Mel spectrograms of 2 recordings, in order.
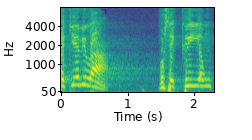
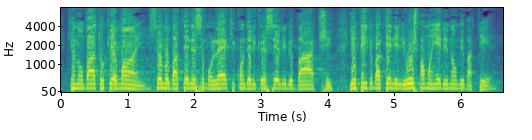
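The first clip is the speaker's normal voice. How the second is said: deepened voice; 7 semitones lower than usual. Retold or imitated. Young son deepens his voice to answer his mother, low and gruff. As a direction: voice pushed lower, gruff young man. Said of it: "Eu engrossei a voz".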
